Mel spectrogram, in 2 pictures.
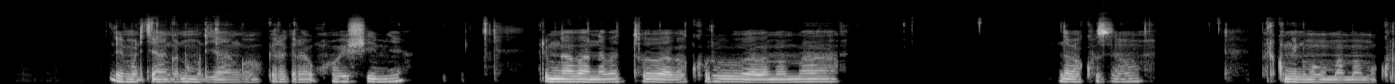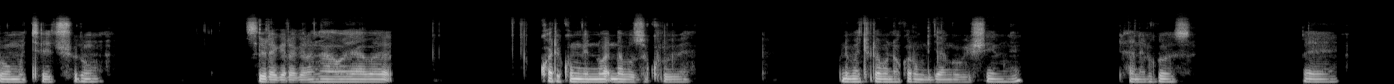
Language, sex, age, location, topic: Kinyarwanda, male, 25-35, Kigali, health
